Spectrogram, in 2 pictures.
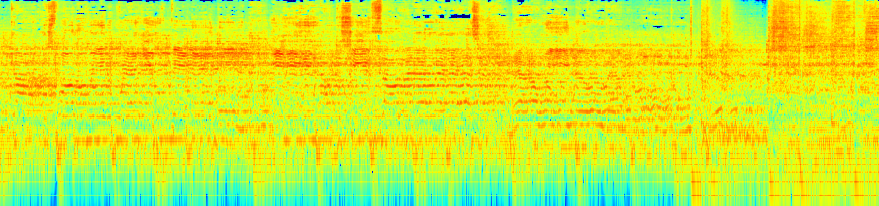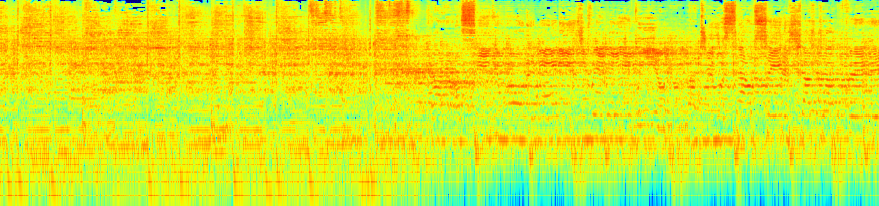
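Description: Live rock band playing at full volume: lead vocals over electric guitar, bass and drums. The singing drops out about eight seconds in while the drums and bass carry on with a heavier low end, and the vocals come back near the end.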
